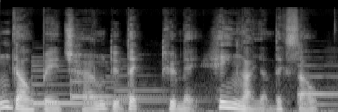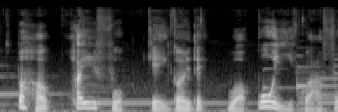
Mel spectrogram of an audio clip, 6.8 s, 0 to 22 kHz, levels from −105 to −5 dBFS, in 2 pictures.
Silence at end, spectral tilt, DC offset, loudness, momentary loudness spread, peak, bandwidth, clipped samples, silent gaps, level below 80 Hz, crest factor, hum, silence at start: 0 s; -6.5 dB/octave; under 0.1%; -30 LUFS; 9 LU; -10 dBFS; 15.5 kHz; under 0.1%; none; -54 dBFS; 18 dB; none; 0 s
